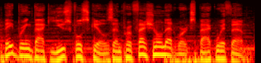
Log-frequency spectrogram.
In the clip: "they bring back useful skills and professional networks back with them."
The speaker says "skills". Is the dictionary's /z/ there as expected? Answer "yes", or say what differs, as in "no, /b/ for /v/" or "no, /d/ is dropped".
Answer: yes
